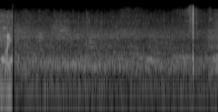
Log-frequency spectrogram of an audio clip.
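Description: Steady ballpark crowd background. Near the end comes a single sharp pop: a splitter smacking into the catcher's mitt as the batter swings through it for strike three.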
